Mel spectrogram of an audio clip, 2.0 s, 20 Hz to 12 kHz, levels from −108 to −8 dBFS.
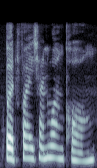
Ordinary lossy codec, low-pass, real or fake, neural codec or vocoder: none; 7.2 kHz; real; none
